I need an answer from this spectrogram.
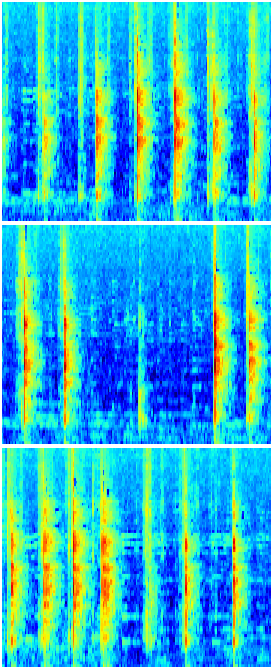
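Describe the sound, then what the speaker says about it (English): A knife chops red onion on a board in a home kitchen, steady sharp taps in quick runs with a short pause midway, close and alone. "we're going to proceed to chop some red onion"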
